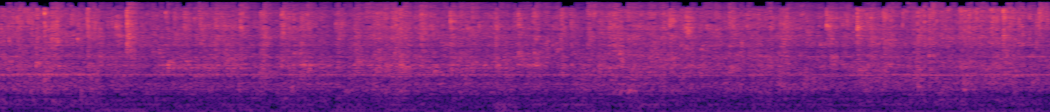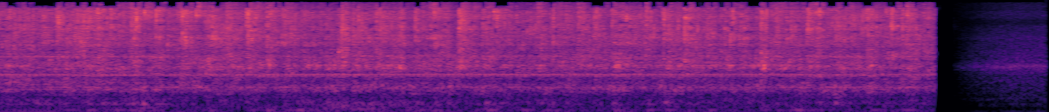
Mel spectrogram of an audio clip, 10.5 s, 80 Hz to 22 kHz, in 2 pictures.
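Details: Orient self-priming water pump with aluminium winding and frame, full-load test recirculating water, about 6 ft suction and 20 ft delivery; constant motor hum with faint steady tone and water rush, no knocking or grinding; running normally.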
